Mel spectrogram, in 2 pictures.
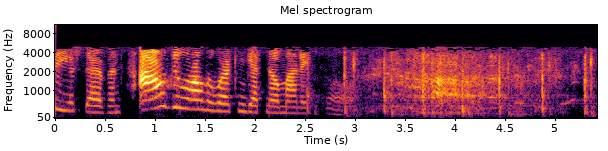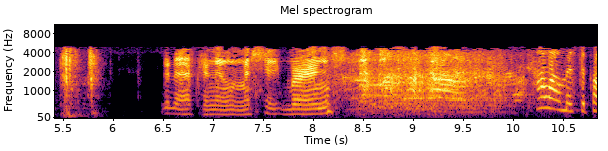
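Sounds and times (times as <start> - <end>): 
speech: 0.0 - 3.0, 3.7 - 4.4, 6.5 - 10.8
sharp bumps: 2.2 - 6.4
dull thuds and knocks: 2.5 - 6.0
door opening: 2.5 - 6.4
laughter: 2.9 - 5.4, 7.9 - 10.2.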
